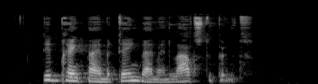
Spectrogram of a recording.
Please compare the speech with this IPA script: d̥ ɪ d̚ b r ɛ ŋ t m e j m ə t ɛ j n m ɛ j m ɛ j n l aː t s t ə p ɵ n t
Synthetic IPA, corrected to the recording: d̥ ɪ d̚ b r ɛ ŋ t m ɛ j m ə t e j n b ɛ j m ɛ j n l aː t s t ə p ɵ n t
